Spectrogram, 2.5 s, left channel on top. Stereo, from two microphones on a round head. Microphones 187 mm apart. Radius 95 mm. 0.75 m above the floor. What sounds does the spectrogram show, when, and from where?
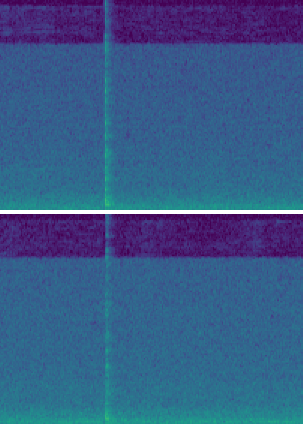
0.9 s a pop: 55° left (ahead or behind), 0.7 m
